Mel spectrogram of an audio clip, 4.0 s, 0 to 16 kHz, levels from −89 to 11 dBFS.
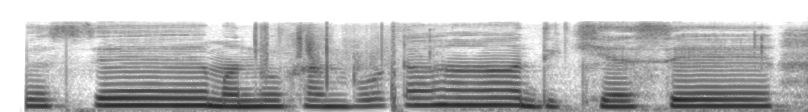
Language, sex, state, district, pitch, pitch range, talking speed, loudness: Nagamese, female, Nagaland, Kohima, 210 Hz, 200-235 Hz, 90 wpm, -12 LUFS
